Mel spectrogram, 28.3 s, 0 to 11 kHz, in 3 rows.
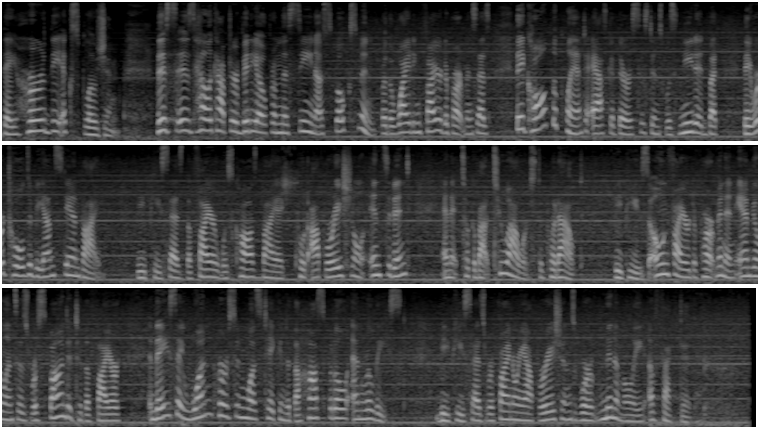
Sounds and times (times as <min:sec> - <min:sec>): Speech: 0:00.0 - 0:27.6.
